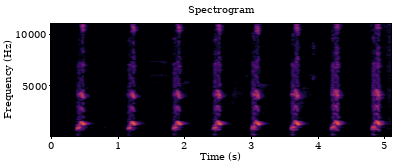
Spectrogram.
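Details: A female white-breasted waterhen used as a lure bird repeats a coarse, nasal croak about every 0.6 seconds, eight notes in a row.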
